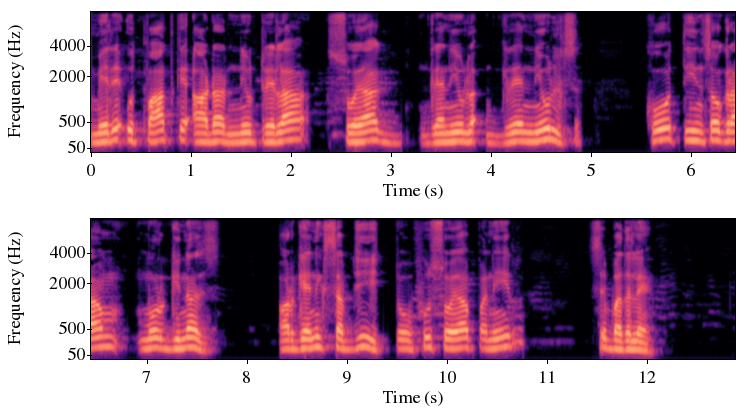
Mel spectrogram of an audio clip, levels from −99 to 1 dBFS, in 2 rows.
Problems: none marked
